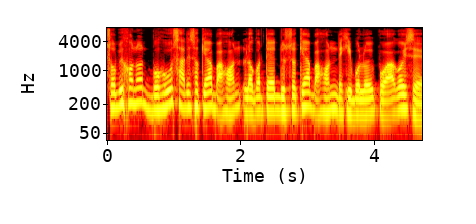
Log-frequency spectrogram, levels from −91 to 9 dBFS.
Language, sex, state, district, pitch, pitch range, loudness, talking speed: Assamese, male, Assam, Kamrup Metropolitan, 150 Hz, 135-175 Hz, -14 LUFS, 125 wpm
